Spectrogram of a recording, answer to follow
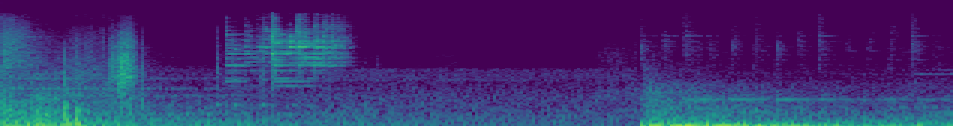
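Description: Dramatic background music with a sharp hit and a brief shattering, glass-like crash in the first two seconds, then a short hush. About four seconds in the music cuts back in loudly with a heavy low pulse and a fast ticking beat.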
